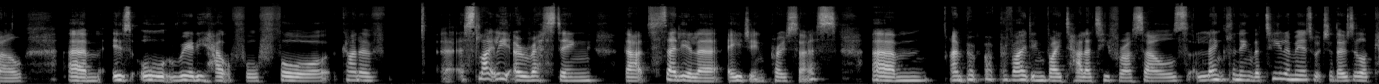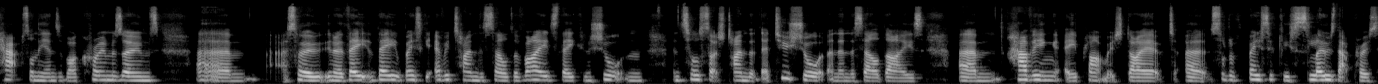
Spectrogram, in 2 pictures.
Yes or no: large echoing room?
no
